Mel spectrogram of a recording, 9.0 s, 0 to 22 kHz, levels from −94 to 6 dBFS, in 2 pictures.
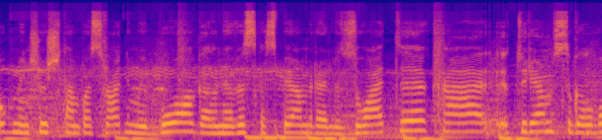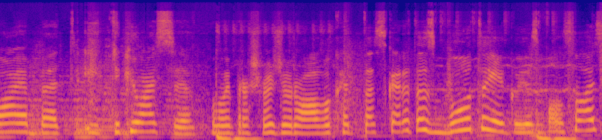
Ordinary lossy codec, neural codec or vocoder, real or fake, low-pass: Opus, 24 kbps; none; real; 19.8 kHz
